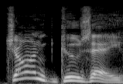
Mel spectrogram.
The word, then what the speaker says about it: Guzet: So, John Guzet, who I've just recently learned that's how he pronounces it, and I apologize for mispronouncing it for like apparently a decade,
